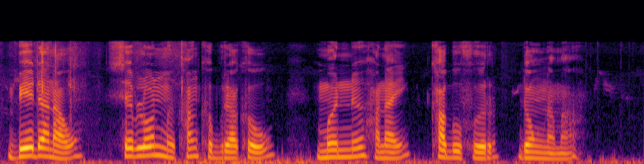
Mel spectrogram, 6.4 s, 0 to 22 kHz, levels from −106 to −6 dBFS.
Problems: constant background noise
